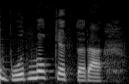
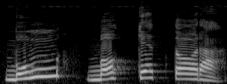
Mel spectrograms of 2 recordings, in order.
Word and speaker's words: 못 먹겠더라: our lesson, which was 난 냄새 때문에 도저히 못 먹겠더라. First, let's try to get the pronunciation correct in the last part, okay? It's 못 먹겠더라.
